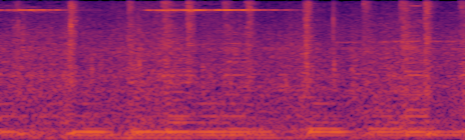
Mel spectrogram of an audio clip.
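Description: Steel-string Taylor acoustic guitar strummed unplugged in a steady rhythm, the chords ringing between strokes.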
